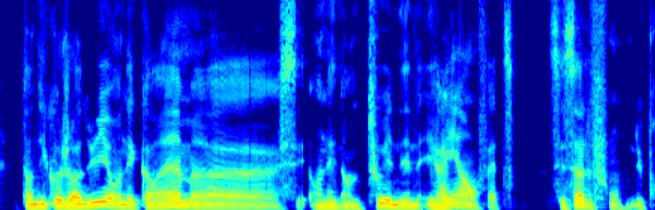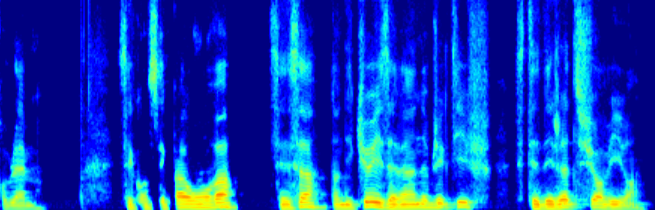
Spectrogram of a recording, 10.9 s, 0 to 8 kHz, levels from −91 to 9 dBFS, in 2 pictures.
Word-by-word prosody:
tandis 125 0 +1
qu'aujourd'hui, 135 +5 +3
on 135 -6 +1
est 110 -2 -3
quand 110 -1 -2
même, 145 +3 +1
heu, 95 -7 -4
c'est 80 - -10
on 100 -1 -5
est 100 - -2
dans 100 0 -6
le 100 - -7
tout 145 +10 -3
et 140 - +4
n 105 -3 -1
et 105 - -2
rien, 145 +6 0
en 115 - -3
fait. - - -13 0.3
C'est 110 - -9
ça 145 +7 +1
le 130 - -5
fond 105 -4 -11
du 105 - -11
problème, 100 -1 -9 0.7
c'est - - -6
qu'on 110 +1 -6
sait 105 - -5
pas 135 0 +4
où 130 0 +4
on - - +5
va, 150 +1 +7 0.3
c'est 115 - -2
ça. 150 +1 +1
Tandis 115 0 0
qu'eux, 165 +10 +4
ils 150 -5 +5
avaient 120 0 +4
un 125 +1 +2
objectif, 140 +4 -2 0.2
c'était 125 - 0
déjà 120 +4 +4
de - - -11
survivre. 120 -6 -1
120 Hz, 240 wpm, -25 LUFS, 105-135 Hz, 0.7 s, va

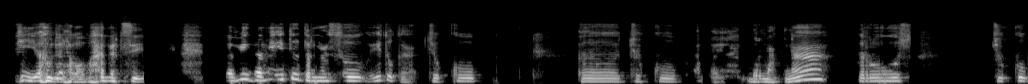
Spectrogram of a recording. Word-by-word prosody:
Iya, 170 -3 +3
udah 140 -4 +7
lama 125 -1 +1
banget 160 +4 +3
sih. 280 - +4 0.9
Tapi 370 - +2
tapi 185 +4 +5
itu 235 +3 0
termasuk 165 -1 +2
itu 185 - -1
Kak 110 -3 -11 0.2
cukup, 145 0 -4 1.1
eee, 140 0 -2
cukup, 135 +1 -8 0.2
apa - - -26
ya, - - -19 0.2
bermakna 135 - +1 0.3
terus 155 +1 -2 0.9
cukup 150 +1 -3
150 Hz, 110 wpm, -20 LUFS, 140-170 Hz, 1.1 s, udah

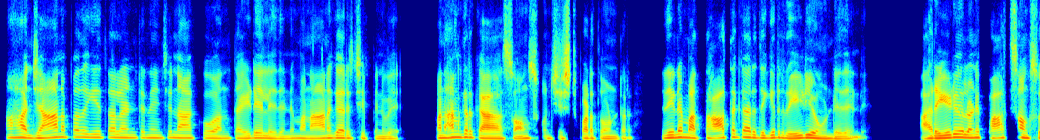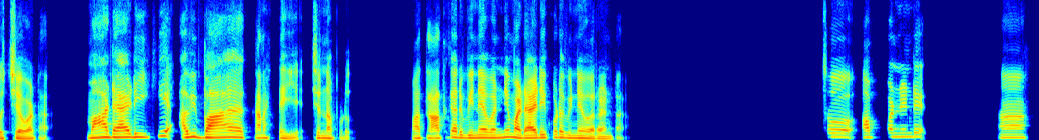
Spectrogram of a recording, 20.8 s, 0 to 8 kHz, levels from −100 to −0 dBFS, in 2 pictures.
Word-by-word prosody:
అహా! 170 +1 +1
జానపద 185 +7 +1
గీతాలంటే 170 -2 -4
నించి 155 +1 -7
నాకు 150 -1 -4
అంత 125 +2 -10
ఐడియా 145 +3 -1
లేదండి. 115 0 -6
మా - - -2
నాన్నగారు 140 +2 0
చెప్పినవే. 110 -3 -8 0.4
మా 145 - 0
నాన్నగారికి 180 -3 0
ఆ - - +4 0.2
సాంగ్స్ 125 +4 -3
కొంచెం 120 -1 -9
ఇష్టపడుతూ 125 +1 -3
ఉంటరు. 105 - -9 0.3
ఎందుకంటే 160 +5 +2
మా - - +5
తాతగారి 175 +6 +1
దగ్గర 155 +3 -1
రేడియో 145 +3 +3
ఉండేదండి. 105 -4 -5 0.6
ఆ - - +1
రేడియో‌లోనే 160 +3 +4
పాత 145 +4 +1
సాంగ్స్ 160 -8 +1
ఒచ్చేవట. - - +1 0.5
మా 160 - +6
డ్యాడీ‌కి 190 +5 +3 0.2
అవి 195 +4 +4
బాగా 175 +3 +6 0.2
కనెక్ట్ 145 0 -3
అయ్యేవి 120 - -6
చిన్నప్పుడు. 130 -3 -2 0.6
మా - - +2
తాతగారు 165 +4 +2
వినేవన్నీ 160 +3 +2
మా - - +10
డ్యాడీ 155 +3 +7
కూడా 175 -1 +1
వినేవారంట. 115 -6 0 2.1
సో, 215 - -6 0.4
అప్పటినుండే 215 +4 -6 0.9
ఆ! 170 0 -2
155 Hz, 135 wpm, -25 LUFS, 130-175 Hz, 2.1 s, మా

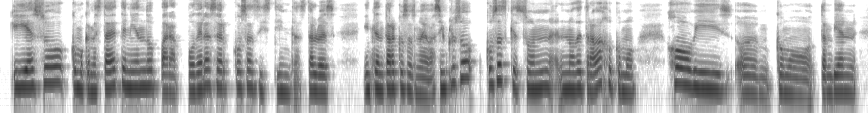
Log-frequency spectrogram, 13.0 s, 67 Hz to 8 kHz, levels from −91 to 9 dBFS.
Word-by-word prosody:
Y 200 +1 +4
eso 240 +4 +2
como 200 -3 +1
que 190 - -1
me 175 - 0
está 175 +3 +3
deteniendo 205 -1 +1
para 170 -3 -2
poder 180 +3 +1
hacer 205 -2 -1
cosas 195 0 -2
distintas, 175 0 -6
tal 175 -1 +1
vez, 165 -1 0 0.4
intentar 190 +2 +3
cosas 185 -4 -2
nuevas. 150 +1 0
Incluso 235 +11 0
cosas 265 +4 +2
que 225 -6 -3
son 195 +1 +1
n 185 - -7
no 185 0 +3
de 195 0 +1
trabajo, 195 +4 0
como 170 -2 -3 0.4
hobbies, 195 -6 +3
am, 160 -2 -5
como 150 -5 -4
también, 165 0 -1
190 Hz, 140 wpm, -24 LUFS, 170-205 Hz, 0.4 s, Y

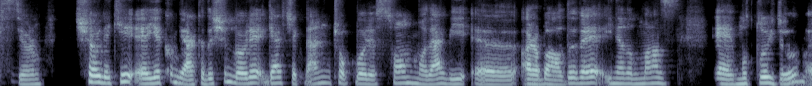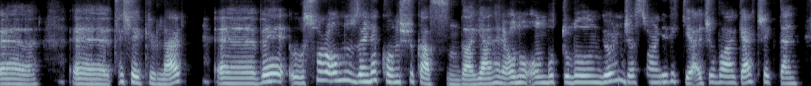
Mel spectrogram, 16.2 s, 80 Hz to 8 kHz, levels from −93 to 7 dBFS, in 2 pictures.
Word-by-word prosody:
istiyorum. 160 - -5 0.3
Şöyle 220 -5 +4
ki, 240 +5 +1
eee, 175 -6 +3
yakın 195 +4 +1
bir - - +2
arkadaşım, 175 +10 +1
böyle, 180 +3 +4
gerçekten 195 0 -3
çok, 205 - -5
böyle, 165 -2 +1
son 190 +5 -3
model 160 +1 0
bir, 165 0 -3
eee, 145 -1 0
araba 160 -1 +3
aldı 185 +6 -1
ve 195 +1 +3
inanılmaz, 180 +1 -4 0.4
eee, 165 -3 +3
mutluydu. 175 +3 0
Eee, 165 -2 -1 0.4
eee 165 -2 0
Teşekkürler, 200 -4 +1 0.4
eee, 180 0 0
ve 250 +2 +5 0.2
sonra 280 +6 +4
onun 280 +1 +1
üzerine 250 -1 +2
konuştuk 235 0 -1
aslında. 160 -2 +1
Yani, 175 +2 +2
hani, 200 -4 -1
onu, 205 +3 +1
o 205 - -3
mutluluğunu 220 0 -1
görünce 240 -1 +1
sonra 220 0 -5
dedik 240 +1 -5
ki 185 - 0
"Acaba 215 +3 -1
gerçekten, 205 -3 -2
190 Hz, 155 wpm, -23 LUFS, 170-220 Hz, 0.4 s, ve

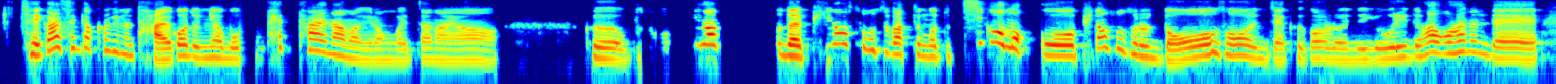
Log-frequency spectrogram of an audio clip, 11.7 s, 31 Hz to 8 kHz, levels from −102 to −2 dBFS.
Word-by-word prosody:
제가 235 +10 +4
생각하기에는 310 -9 -6
달거든요. 185 +1 +1
뭐 170 0 -6 0.2
팻타이나 290 - +1
막 170 -2 -4
이런 155 0 -10
거 150 - -9
있잖아요. 155 -2 -6 0.6
그 170 -3 -1
무슨 155 - -11 0.2
뭐 165 - -22
피넛 420 0 +7 0.5
네. 200 -1 +9
피넛 445 +1 0
소스 300 -6 -6
같은 225 -2 0
것도 195 -1 -5
찍어 470 -1 +4
먹고 215 - +3
피넛 335 - -1
소스를 230 - -3
넣어서 205 - +1
인제 160 -3 -7
그걸로 170 0 -6
인제 160 +1 -10
요리도 180 +5 -3
하고 250 -1 +4
하는데 180 -12 -1
200 Hz, 345 characters per minute, -24 LUFS, 165-270 Hz, 0.6 s, 네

